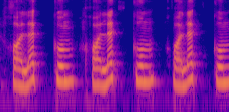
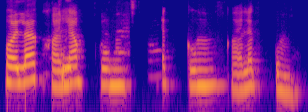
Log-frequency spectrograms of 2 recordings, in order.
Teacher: تو ڈائریکٹ باریک والے کاف پہ تشدید پڑھنی ہے، موٹے والے قاف کو بالکل اگنور کر دینا ہے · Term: ادغام تام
